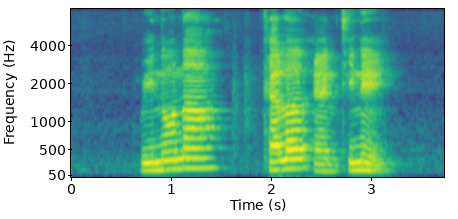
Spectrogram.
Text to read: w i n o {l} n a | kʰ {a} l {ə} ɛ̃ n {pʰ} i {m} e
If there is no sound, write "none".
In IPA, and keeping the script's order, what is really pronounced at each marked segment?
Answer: none, ɛ, ə, tʰ, n

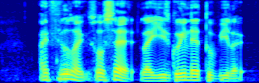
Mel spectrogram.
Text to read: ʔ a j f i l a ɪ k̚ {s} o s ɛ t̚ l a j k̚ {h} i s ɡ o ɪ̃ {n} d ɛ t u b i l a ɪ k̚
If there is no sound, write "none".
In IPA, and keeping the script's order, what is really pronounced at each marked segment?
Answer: s, h, ŋ

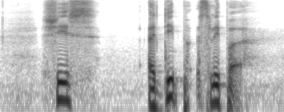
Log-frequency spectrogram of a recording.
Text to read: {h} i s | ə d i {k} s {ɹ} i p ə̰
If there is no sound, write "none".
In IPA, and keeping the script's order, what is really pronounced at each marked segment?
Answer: ʃ, p, l

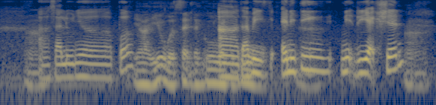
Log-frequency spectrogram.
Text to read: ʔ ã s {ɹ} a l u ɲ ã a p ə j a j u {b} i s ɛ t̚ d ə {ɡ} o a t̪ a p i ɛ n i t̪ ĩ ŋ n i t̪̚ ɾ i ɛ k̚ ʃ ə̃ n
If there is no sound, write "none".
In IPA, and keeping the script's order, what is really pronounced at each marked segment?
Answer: l, w, ɡ

